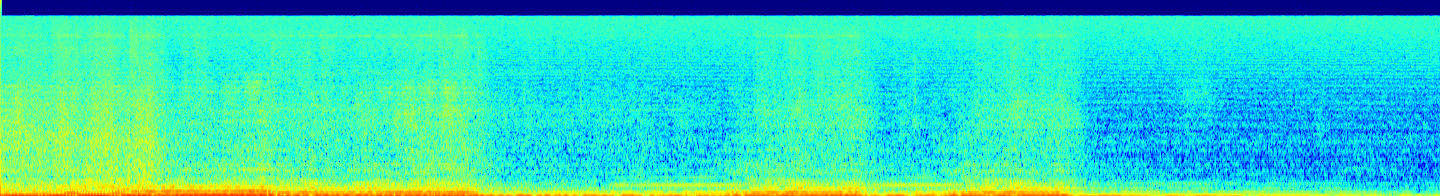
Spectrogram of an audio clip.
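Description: Deep electronic bass drone with sustained low synthesizer tones layered above it, fading away over the last few seconds.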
